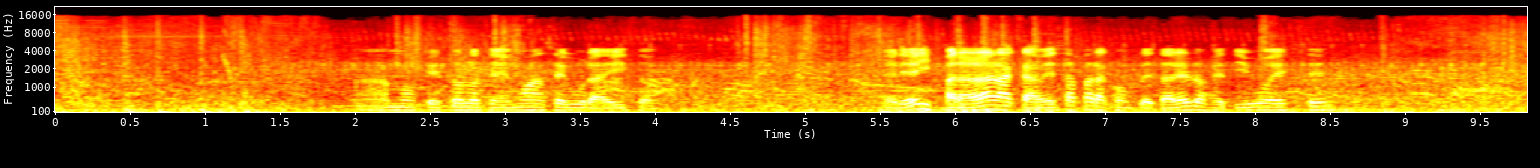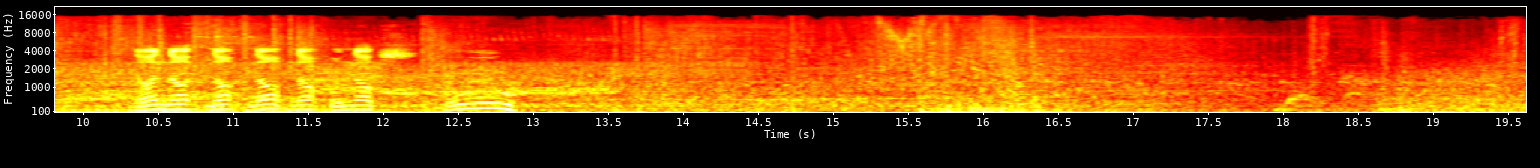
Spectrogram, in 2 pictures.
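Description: Gunfire and energy blasts crackle in rapid bursts.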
